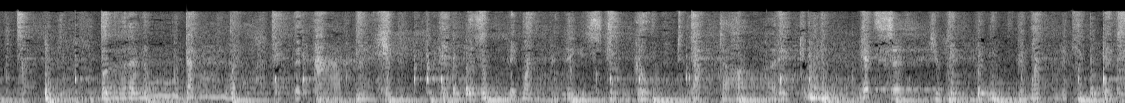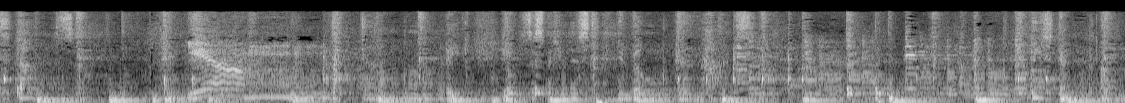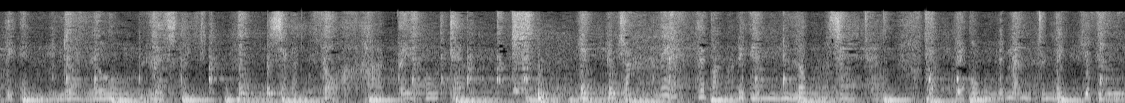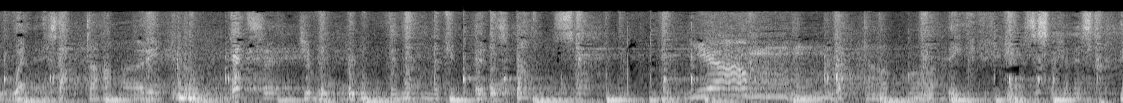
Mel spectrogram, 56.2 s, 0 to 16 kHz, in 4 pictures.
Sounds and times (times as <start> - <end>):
Blues: 0.0 - 56.2
Soundtrack music: 0.0 - 56.2
Dance music: 20.5 - 29.3.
